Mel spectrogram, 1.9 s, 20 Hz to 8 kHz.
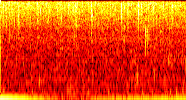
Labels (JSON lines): {"label": "biophony", "recorder": "SoundTrap 300"}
